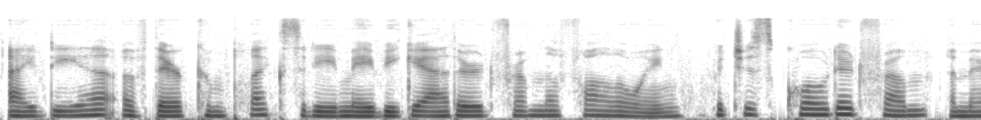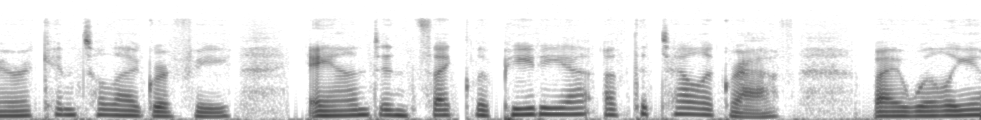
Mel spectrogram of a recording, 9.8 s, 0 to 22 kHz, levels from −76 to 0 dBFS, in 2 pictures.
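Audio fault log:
throughout, low bit depth without dither: The speech was likely requantised to very few levels by plain rounding, with no dither added first, and the graininess fits roughly 7 bits. Because the rounding error tracks the waveform instead of sitting as a steady hiss, it becomes a gritty distortion that changes with the speech, at around 30 dB below the signal. Quiet syllables and decaying tails roughen most, and the faintest passages sputter or drop toward silence.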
